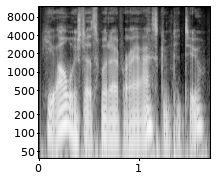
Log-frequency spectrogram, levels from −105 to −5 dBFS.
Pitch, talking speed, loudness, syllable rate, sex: 95 Hz, 315 wpm, -18 LUFS, 7.5 syllables/s, male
